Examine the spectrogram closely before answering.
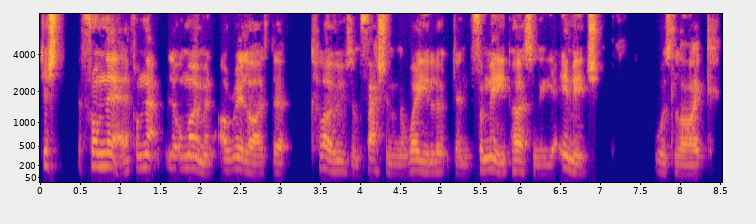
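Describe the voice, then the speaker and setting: A man's voice: medium pitch, moderate pace, darkish tone. A middle-aged man from Wales, a podcast guest, talking reflectively with many fillers and restarts. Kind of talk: reflective interview talk.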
